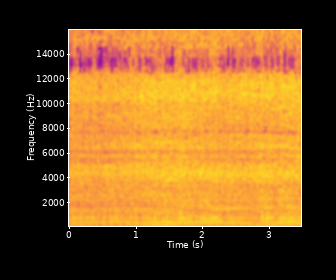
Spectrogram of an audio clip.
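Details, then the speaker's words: Toyota Harrier 5S-FE petrol engine at cold idle after sitting overnight: fast, uneven ticking crackle about three to four per second, fading as it warms; every morning for 4 months, timing belt checked OK, source unknown. "Вот что это за треск? Откуда он идет? И постепенно с прогревом он уменьшается, уменьшается, уменьшается."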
